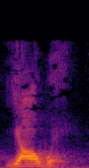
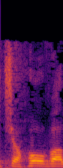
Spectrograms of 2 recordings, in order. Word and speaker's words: Yahweh: The first one and the most basic name of God, this is actually the name of God, Yahweh. It's sometimes mispronounced as Jehovah. Long story how it got mispronounced. But Yahweh is the right way to pronounce it.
